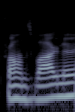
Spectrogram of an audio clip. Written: Franz Wagner

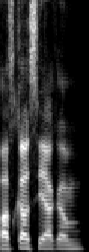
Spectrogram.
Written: Pascal Siakam

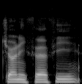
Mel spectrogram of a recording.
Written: Johnny Furphy

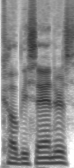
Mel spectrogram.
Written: Kobe Sanders

